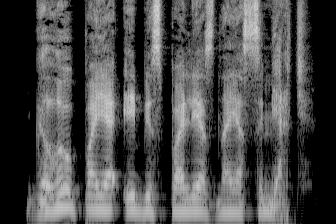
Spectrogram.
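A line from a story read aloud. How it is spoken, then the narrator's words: Old man hissing. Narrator (Russian): прошипел старик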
